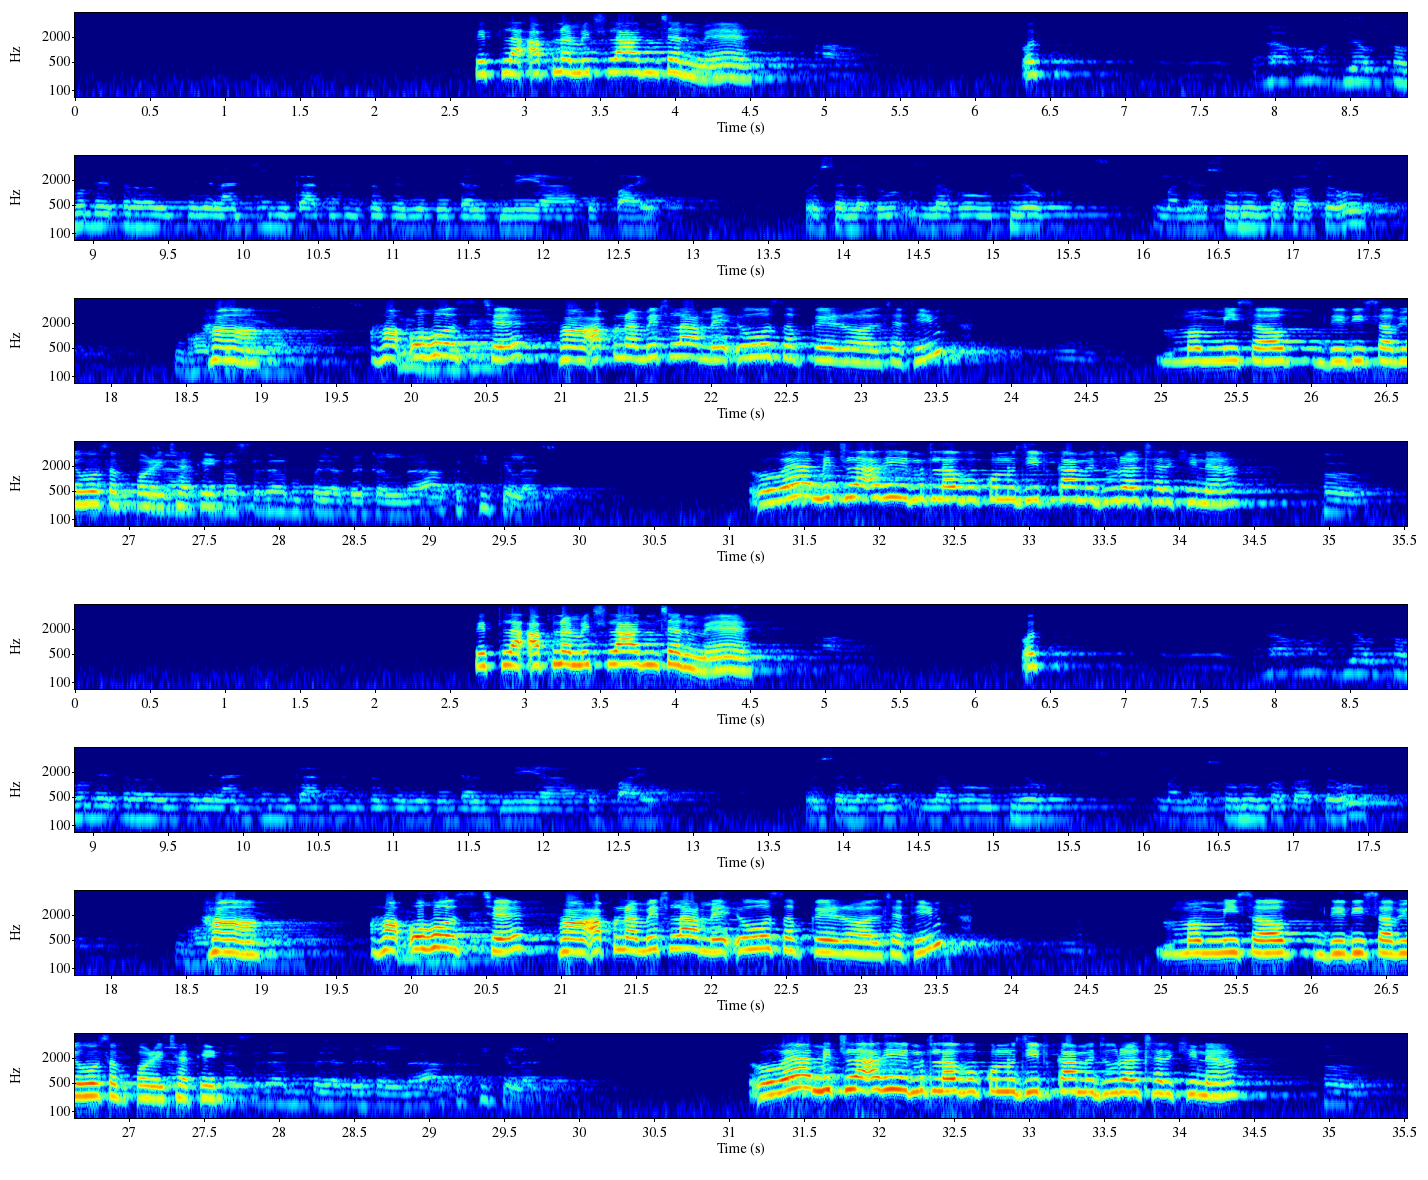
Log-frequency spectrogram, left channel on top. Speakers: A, on the right; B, on the left.
A: मिथिला अपना मिथिलाञ्चलमे
B: हँ
A: ओ
B: लघु उद्योग सब देख रहल छै जना जीविका दीदी सबके जे भेटल छलै अहाँके पाइ ओहिसँ लघु लघु उद्योग मने शुरू कऽ कऽ सेहो भऽ
A: हँ
B: सकैया
A: हँ
B: नहि भऽ
A: ओहो
B: सकैया
A: छै हँ अपना मिथिला मे ओहो सब कैर रहल छथिन
B: हू
A: मम्मी सब दीदी सब
B: तऽ
A: इहो
B: मम्मीके
A: सब करै
B: जे
A: छथिन
B: अहाँके दस हजार रुपैआ भेटल रहए तऽ की केलथ
A: उएह मिथिला अथी मतलब कोनो जीविकामे जुड़ल छलखिन हेँ
B: हँ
